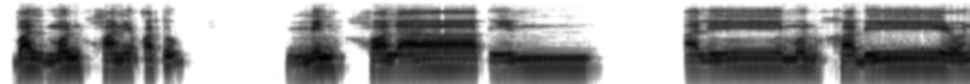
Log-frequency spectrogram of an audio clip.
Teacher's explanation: نون ساکن یا تنوین پر 1 سیکنڈ کی آواز واضح اور کلیئر ہوگی، غنہ نہیں ہوگا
